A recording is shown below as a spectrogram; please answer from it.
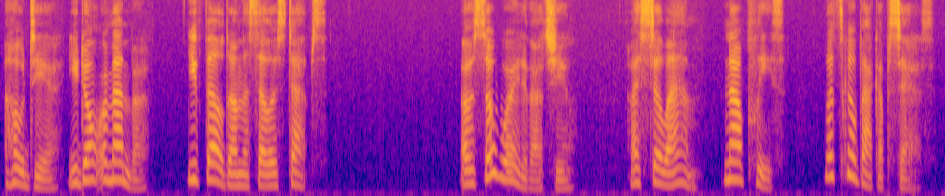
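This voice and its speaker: A woman's voice: mid-range voice, very animated, measured pace, pauses often, no room sound. A woman voicing a cunning witch who fakes sweetness and concern. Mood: falsely sweet.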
